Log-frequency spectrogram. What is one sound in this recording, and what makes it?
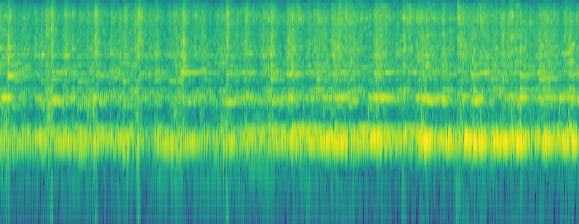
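Large cowbells clang and rattle steadily and loudly.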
